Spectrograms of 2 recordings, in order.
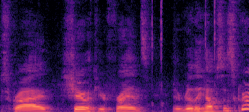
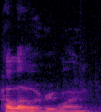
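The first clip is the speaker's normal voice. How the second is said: soft, low, hushed stage half-whisper; 5 semitones lower, 8 dB quieter than usual. Opening the first episode of a show, greeting everyone: half-whispering. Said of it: "I don't know why I'm whispering".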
